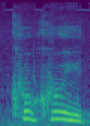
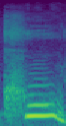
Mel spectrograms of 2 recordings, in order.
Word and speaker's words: Kukui: The name of it should be Kukui Tree. Oh. But they wasn't able to pronounce the word kukui tree at the time, so they called it Ku Tree.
